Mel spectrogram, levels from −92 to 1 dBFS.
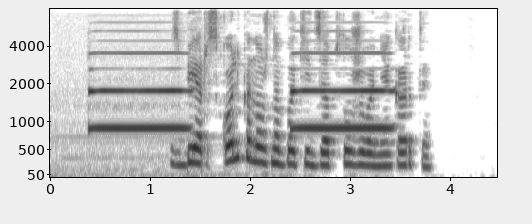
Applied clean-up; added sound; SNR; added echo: classical method Wiener filter.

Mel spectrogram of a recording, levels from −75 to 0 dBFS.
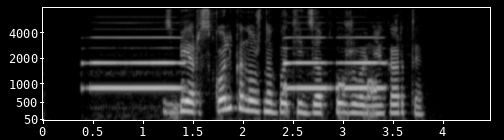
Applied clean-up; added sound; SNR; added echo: neural mask model RNNoise.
